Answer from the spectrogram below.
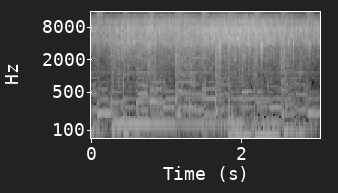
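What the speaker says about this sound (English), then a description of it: "Melt butter in a skillet and saute 1/2 pound of fresh chorizo sausage, a small onion, and a couple of chopped jalapeno chilies." Fresh chorizo sausage, a small onion and chopped jalapeno chilies sauté in melted butter in a skillet, giving a steady, dense sizzle that continues throughout without pause or voices.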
